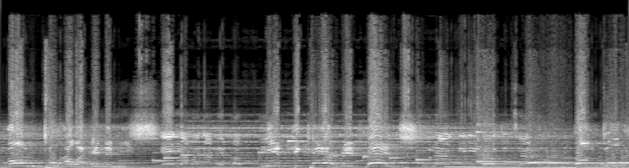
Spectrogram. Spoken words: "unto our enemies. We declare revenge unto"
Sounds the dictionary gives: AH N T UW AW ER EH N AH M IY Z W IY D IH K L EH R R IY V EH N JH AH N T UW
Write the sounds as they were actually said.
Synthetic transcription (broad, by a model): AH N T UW AW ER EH N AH M IY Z W IY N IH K EH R R IY V EH N JH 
